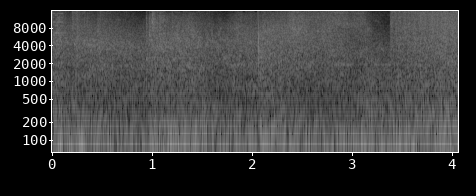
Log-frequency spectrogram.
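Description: Electric crackling bursts.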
